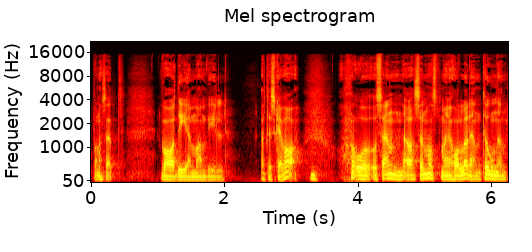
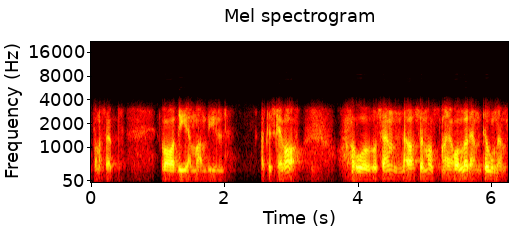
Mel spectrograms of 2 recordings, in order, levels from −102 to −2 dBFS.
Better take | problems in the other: first | phone-call audio; nothing above 3 kHz

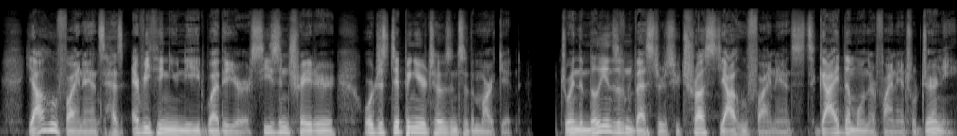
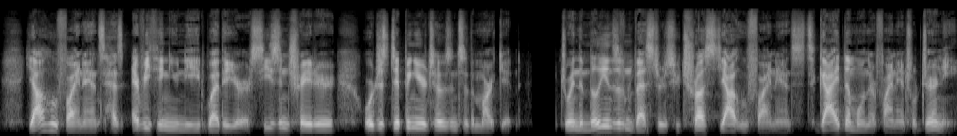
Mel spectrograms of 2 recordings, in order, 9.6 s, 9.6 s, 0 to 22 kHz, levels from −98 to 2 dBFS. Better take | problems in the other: first | thin; very; fading below 350 Hz

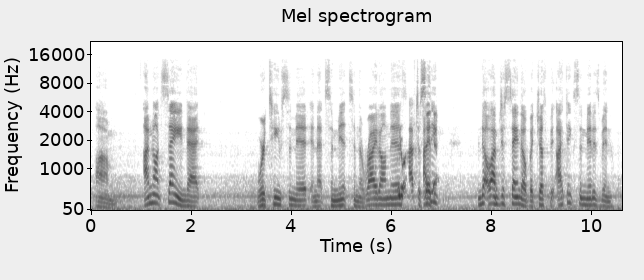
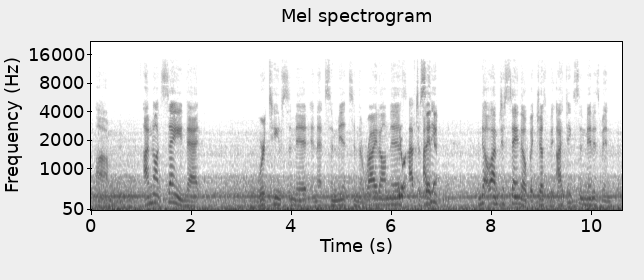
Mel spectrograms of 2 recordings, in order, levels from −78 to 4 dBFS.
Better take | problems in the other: first | low rumble; loud; throughout; 7 dB below the speech; faint in the first

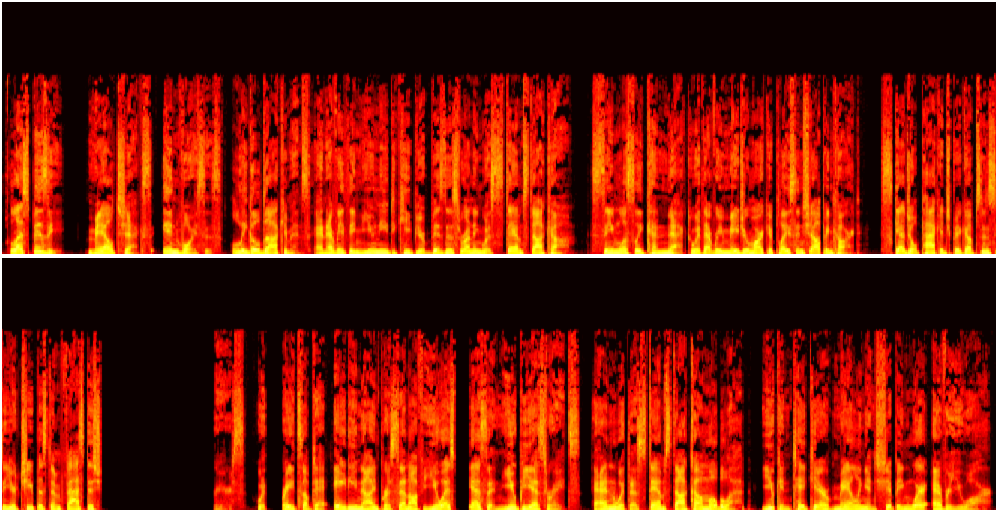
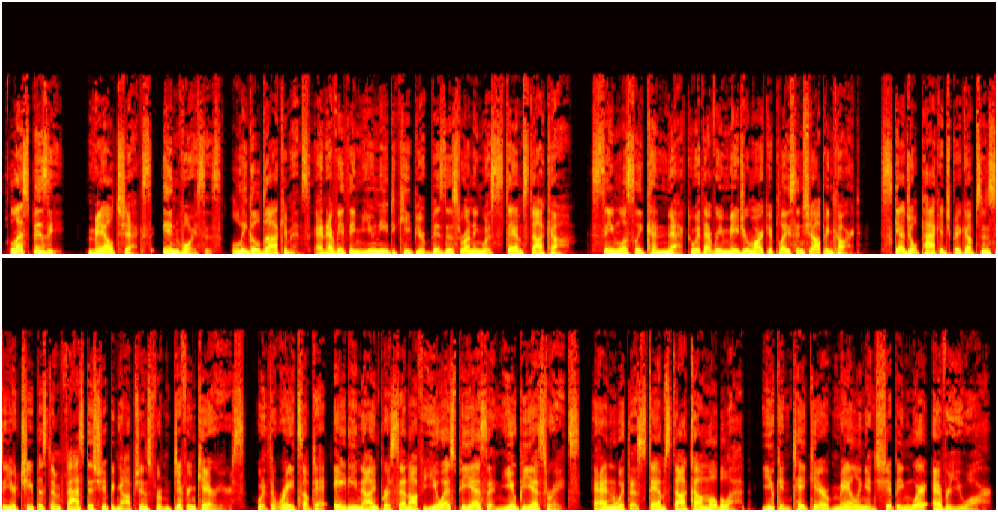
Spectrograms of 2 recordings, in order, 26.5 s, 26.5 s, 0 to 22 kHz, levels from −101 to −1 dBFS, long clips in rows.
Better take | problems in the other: second | audio cutting out; at 15 s for 1.5 s, at 17 s and at 19 s

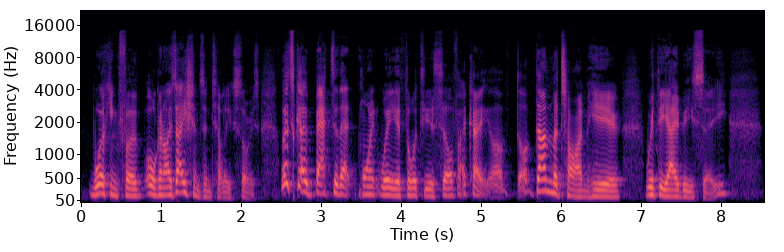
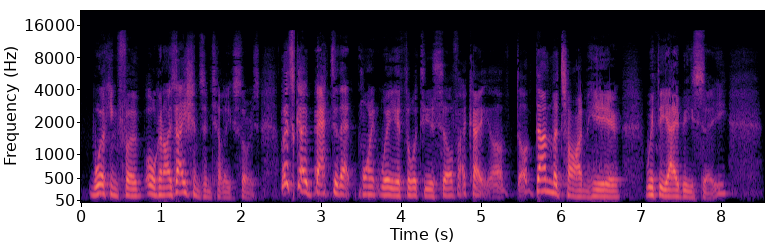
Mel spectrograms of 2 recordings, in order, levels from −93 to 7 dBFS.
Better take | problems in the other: first | garbled, watery; slightly; nothing above 14.5 kHz

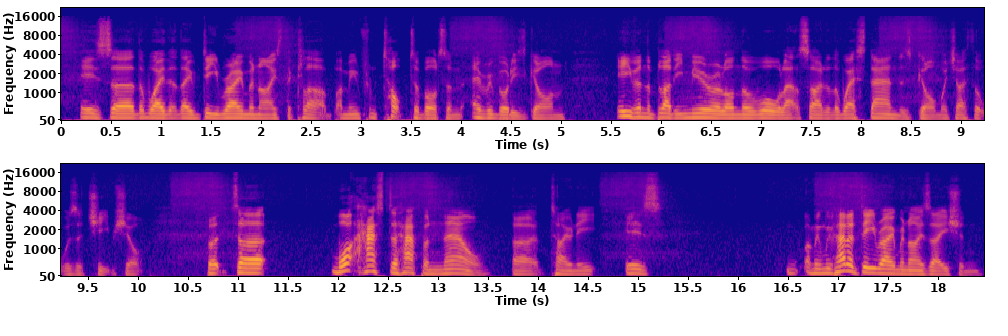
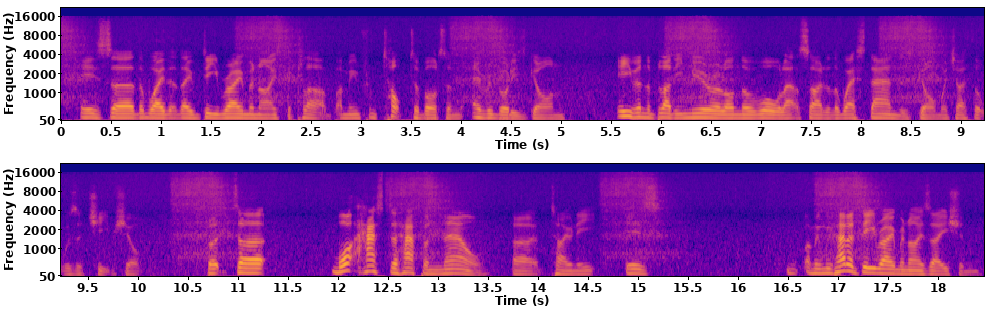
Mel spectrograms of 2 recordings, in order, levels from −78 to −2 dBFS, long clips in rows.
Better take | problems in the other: first | hiss; loud; throughout; 10 dB below the speech; faint in the first

